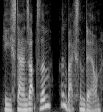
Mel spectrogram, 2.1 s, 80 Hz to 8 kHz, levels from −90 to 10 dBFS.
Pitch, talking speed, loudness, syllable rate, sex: 155 Hz, 260 wpm, -17 LUFS, 5.0 syllables/s, male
